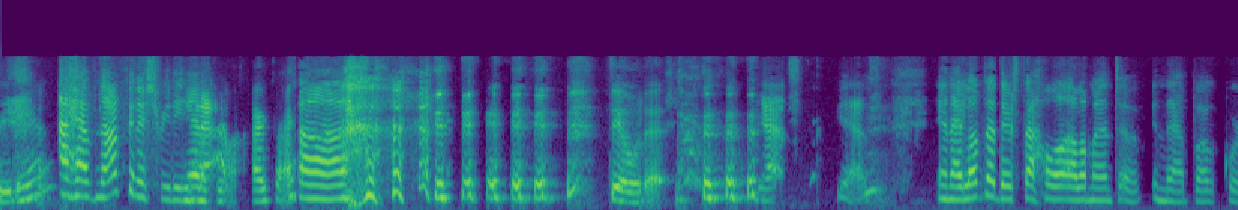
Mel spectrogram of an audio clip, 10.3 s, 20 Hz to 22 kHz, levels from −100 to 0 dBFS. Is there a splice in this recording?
yes; 1 cut; at 2.4 s

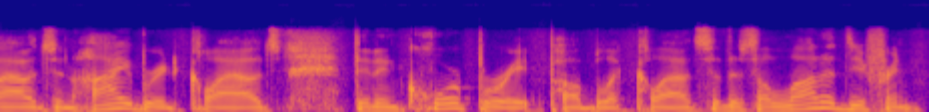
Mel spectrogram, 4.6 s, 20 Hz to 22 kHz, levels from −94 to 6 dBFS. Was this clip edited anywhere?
no; 0 cuts

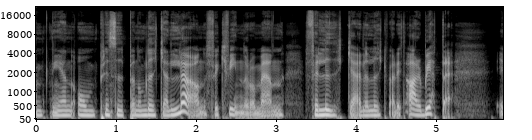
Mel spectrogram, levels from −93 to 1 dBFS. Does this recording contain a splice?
no; 0 cuts

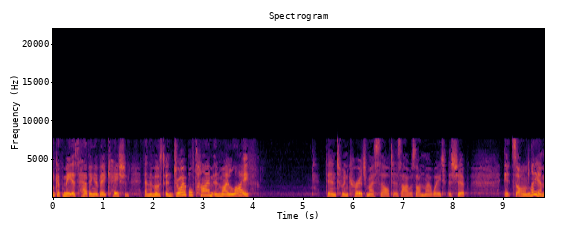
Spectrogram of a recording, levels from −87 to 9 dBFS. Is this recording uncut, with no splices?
no; 1 cut; at 6.7 s

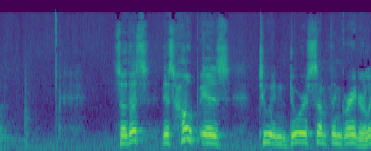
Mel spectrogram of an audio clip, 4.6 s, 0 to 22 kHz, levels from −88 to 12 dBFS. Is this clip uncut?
yes; 0 cuts

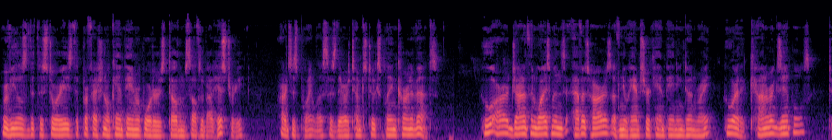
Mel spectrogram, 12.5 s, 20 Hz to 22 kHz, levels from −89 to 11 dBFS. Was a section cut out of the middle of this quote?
yes; 2 cuts; at 4.3 s, 10.8 s

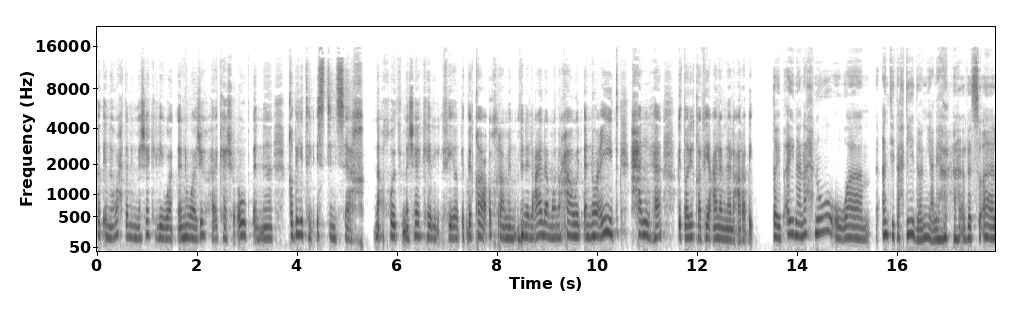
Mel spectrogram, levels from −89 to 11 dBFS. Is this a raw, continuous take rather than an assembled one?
yes; 0 cuts

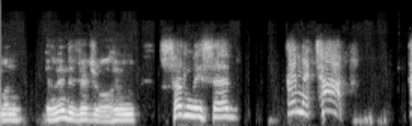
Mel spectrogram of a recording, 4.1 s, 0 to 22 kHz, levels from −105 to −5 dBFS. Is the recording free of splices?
yes; 0 cuts

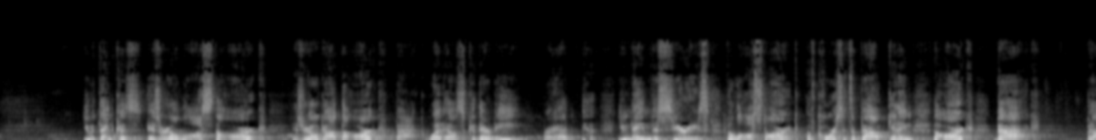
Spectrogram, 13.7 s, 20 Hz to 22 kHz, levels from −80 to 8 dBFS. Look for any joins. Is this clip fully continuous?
no; 1 cut; at 1.4 s

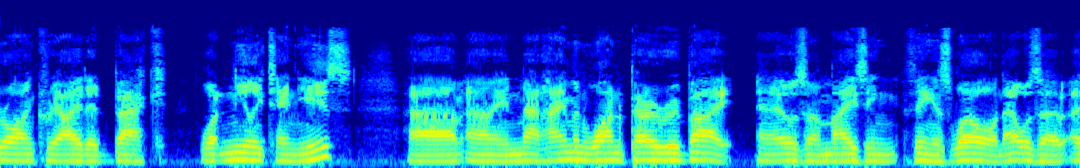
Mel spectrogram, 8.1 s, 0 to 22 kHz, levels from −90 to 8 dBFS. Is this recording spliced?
yes; 1 cut; at 3.4 s

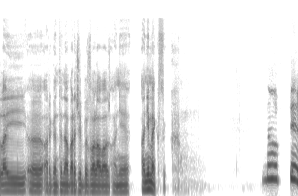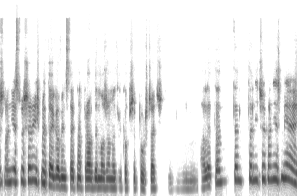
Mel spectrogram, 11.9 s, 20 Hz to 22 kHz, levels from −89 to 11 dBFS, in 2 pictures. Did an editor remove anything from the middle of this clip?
yes; 2 cuts; at 2.2 s, 9.9 s

